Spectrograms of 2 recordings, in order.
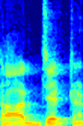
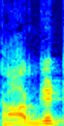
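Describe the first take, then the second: First: The middle consonant is a soft j sound. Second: The middle consonant is a hard g sound. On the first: "కొంతమంది టార్జెట్ అంటారు" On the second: "కొంతమంది టార్గెట్ అంటారు"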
